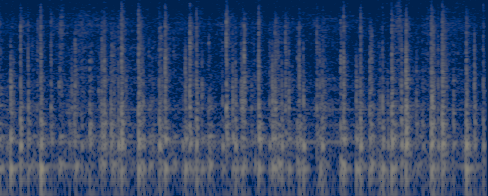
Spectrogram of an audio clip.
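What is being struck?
Wooden acoustic guitar body.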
